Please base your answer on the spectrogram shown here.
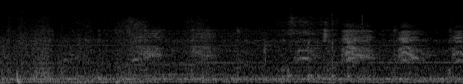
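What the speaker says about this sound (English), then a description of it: "Ah, Crow. Crow!" Repeated crow caws ring out at moderate loudness over a steady ambient bed in the video game Resident Evil 7, several calls spaced a second or so apart.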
